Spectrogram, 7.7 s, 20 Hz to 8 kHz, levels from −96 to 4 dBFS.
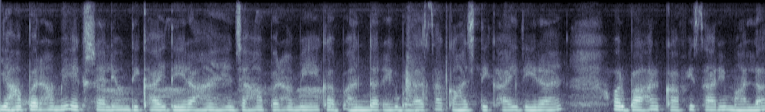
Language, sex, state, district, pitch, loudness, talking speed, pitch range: Hindi, female, Chhattisgarh, Balrampur, 220 Hz, -18 LUFS, 210 wpm, 215-230 Hz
